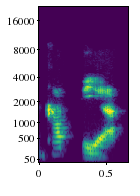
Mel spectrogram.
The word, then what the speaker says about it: Kadja: bertemu dengan orang Jerman dengan nama kadja ya karena ini dibacanya apa? Nanti dibacanya Katya gitu ya.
